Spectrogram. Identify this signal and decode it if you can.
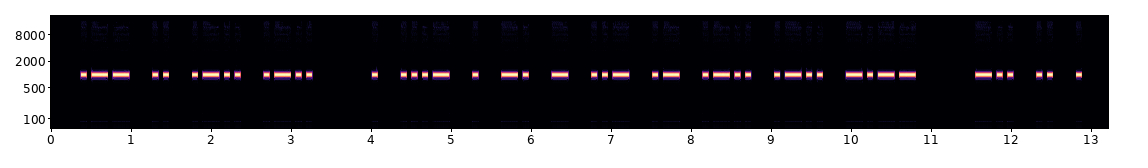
Morse code, heard as a keyed tone, about 18 wpm, spaced as for 15 wpm, 1000 Hz. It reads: WILL EVENTUALLY DIE
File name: 15wpm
